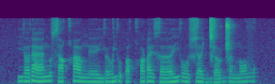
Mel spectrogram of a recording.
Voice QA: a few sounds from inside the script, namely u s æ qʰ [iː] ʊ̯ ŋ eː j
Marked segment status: incorrect: eː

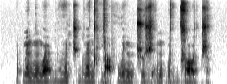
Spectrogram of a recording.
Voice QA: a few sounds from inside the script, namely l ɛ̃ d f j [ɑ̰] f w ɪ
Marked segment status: correct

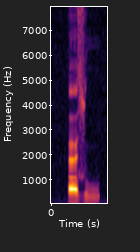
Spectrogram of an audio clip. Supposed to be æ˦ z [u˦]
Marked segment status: correct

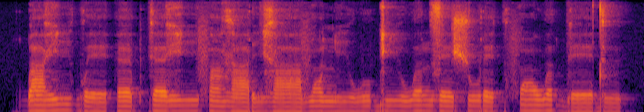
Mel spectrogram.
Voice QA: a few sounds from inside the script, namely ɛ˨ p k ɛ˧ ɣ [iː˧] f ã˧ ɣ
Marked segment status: correct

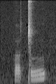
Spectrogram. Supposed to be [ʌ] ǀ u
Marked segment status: incorrect: ɔ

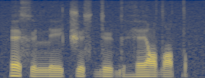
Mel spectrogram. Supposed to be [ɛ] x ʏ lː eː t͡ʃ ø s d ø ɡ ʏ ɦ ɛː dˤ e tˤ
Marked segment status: correct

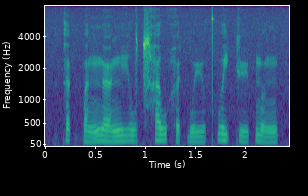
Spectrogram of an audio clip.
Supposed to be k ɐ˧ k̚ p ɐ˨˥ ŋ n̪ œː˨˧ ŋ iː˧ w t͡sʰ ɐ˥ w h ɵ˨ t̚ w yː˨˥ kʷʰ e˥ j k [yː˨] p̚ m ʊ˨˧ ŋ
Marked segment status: incorrect: yː˨˥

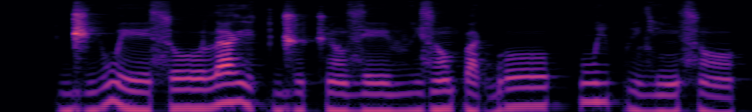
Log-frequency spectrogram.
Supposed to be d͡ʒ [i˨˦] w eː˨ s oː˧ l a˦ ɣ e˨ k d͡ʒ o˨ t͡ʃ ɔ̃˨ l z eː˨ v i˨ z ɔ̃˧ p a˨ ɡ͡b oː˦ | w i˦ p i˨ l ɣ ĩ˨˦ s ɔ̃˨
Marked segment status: correct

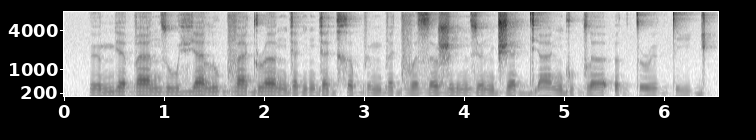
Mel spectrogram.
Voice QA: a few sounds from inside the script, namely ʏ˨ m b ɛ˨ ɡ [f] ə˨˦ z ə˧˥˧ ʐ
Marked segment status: incorrect: v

